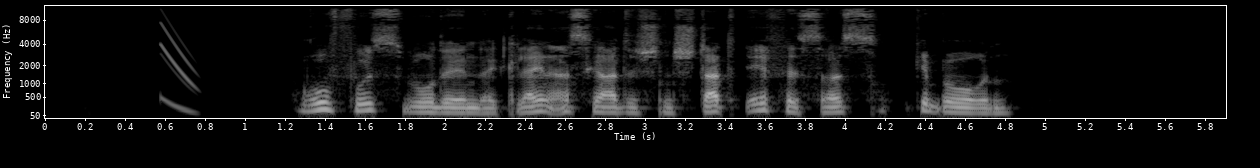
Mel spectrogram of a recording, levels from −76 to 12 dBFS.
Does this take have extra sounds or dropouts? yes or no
yes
